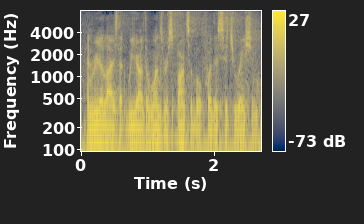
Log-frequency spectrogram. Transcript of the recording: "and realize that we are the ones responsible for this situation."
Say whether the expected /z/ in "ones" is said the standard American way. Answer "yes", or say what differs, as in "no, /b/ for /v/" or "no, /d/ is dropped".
yes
